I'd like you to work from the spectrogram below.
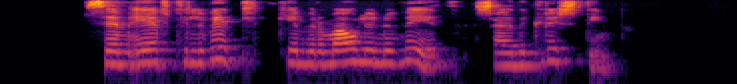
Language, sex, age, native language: Icelandic, female, 20-29, Icelandic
